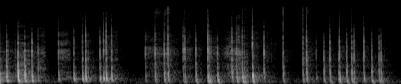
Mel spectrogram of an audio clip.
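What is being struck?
Corrugated cardboard box.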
